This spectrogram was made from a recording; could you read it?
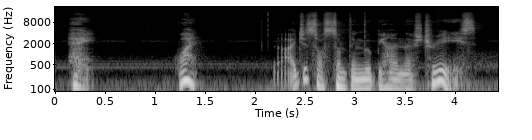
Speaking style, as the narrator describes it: I whispered to Austin

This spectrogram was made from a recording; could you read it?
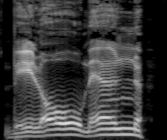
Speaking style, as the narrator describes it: thundered a Skygor guard

